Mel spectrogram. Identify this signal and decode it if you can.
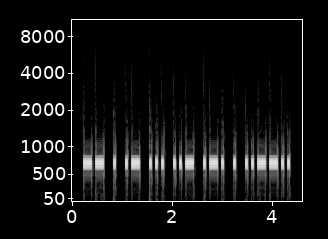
Morse code, heard as a keyed tone, about 20 wpm, 700 Hz. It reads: MEASURE?
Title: Sentences from Top 1000 Words - Review Part 2 - 20wpm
